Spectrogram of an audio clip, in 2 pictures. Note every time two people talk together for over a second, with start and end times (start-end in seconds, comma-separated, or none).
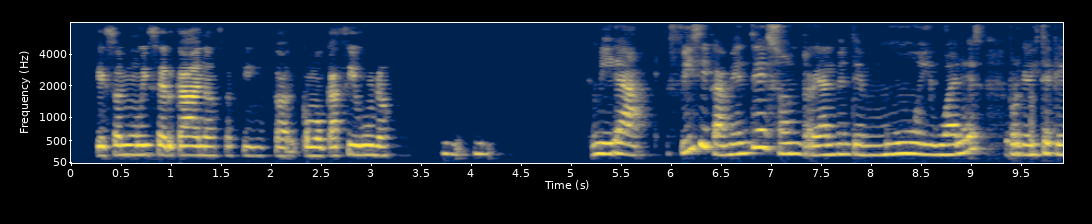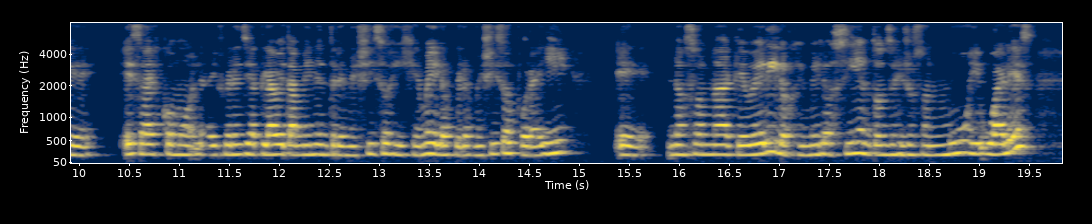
none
